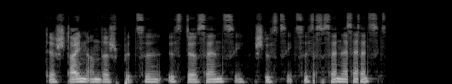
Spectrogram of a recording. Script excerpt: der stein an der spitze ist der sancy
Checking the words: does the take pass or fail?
fail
